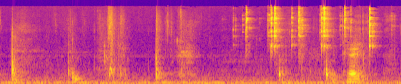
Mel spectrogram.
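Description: Light glass clinking: a quick run of about a dozen small, high, sharp clinks over a second and a half, starting a little past halfway.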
